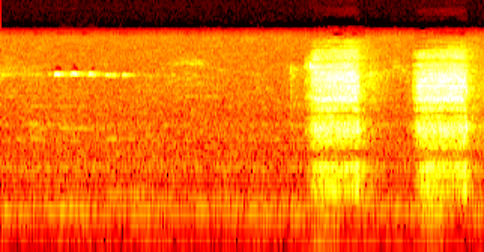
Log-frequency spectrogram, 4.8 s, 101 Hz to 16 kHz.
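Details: Barn owl owlets, six in a nest box on day 25, hiss while looking for food: two harsh, breathy, snoring bursts about half a second long, preceded by a few faint clicks and a thin whistled tone.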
